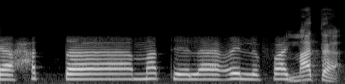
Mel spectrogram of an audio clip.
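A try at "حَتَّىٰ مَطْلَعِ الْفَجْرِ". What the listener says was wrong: متى no طا is more full mouth.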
